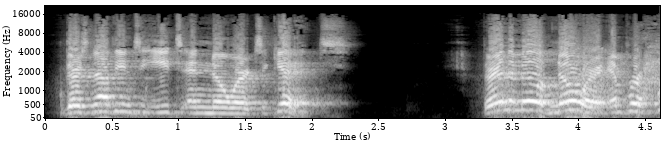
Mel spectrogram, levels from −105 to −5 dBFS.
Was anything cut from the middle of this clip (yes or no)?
no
